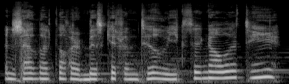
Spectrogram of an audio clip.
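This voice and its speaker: A woman's voice: sits high, fairly even intonation, a little fast, a little mellow, soft background music. A woman livestreaming a game, chatting casually in a rambling way and stumbling as she reads dialogue aloud. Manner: rambling, stumbles over words while reading. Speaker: streamer, VTuber.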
